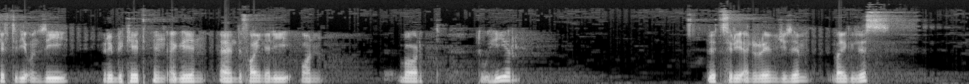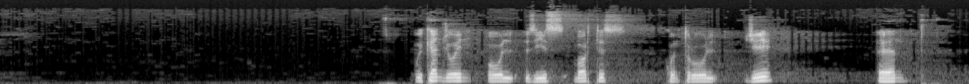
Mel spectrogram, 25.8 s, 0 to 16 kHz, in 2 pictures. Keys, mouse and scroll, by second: 2.2 shift+d, 3.8 z, 4.6 z, 6.2-8.0 drag, 8.7-10.6 right drag, 9.5 shift+d, 10.8 z, 11.5 middle click, 11.5 z, 12.4 z, 15.7-18.6 middle drag, 18.2 click, 18.6-22.3 right drag, 22.3 ctrl+j, 24.7 z, 25.2 z.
